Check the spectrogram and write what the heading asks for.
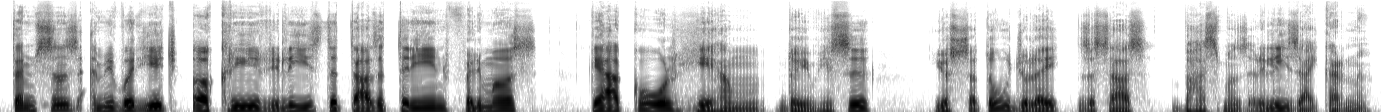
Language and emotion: Kashmiri, neutral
